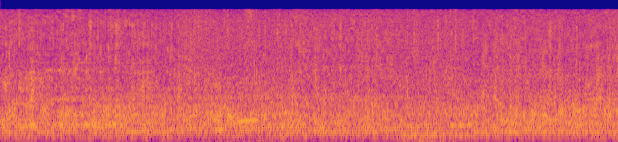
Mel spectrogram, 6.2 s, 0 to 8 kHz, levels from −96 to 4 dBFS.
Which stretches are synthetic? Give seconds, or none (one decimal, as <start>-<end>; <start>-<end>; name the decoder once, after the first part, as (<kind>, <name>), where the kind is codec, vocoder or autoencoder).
0.0-1.8 (vocoder, HiFi-GAN); 2.9-4.0; 4.7-6.2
